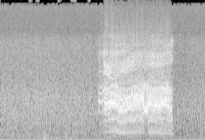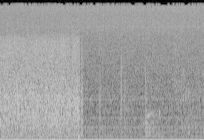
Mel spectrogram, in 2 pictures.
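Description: A man lets out one loud, drawn-out groaning cry lasting about a second and a half, starting about two seconds in. It sits over a steady low hum.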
